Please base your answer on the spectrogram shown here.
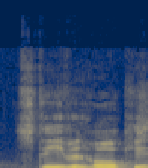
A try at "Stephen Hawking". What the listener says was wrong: Stephen Hawking. Hawking, There's no S on the end, it's Hawking. Hawking, Stephen Hawking. It's not Hawking's.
